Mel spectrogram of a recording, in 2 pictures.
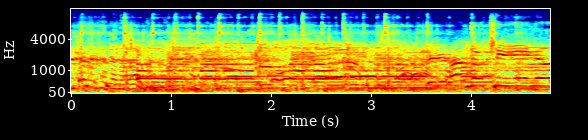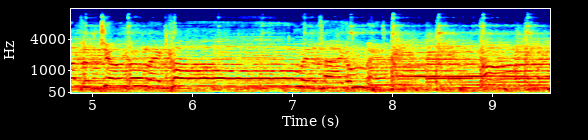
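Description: Rock and roll music with singing at times.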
